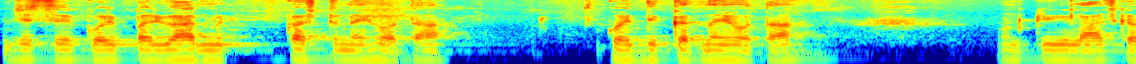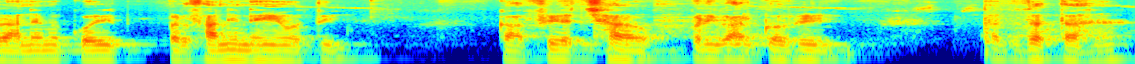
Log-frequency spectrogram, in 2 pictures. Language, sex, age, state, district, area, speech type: Hindi, male, 30-45, Uttar Pradesh, Prayagraj, rural, spontaneous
